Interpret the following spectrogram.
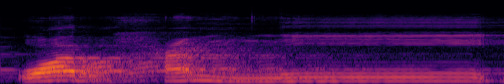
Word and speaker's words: وارحمني: মাগফিরাতাম মিন ইনদিকা ওয়ারহামনি, আমরা এখানে বড় হা আছে, হলকের মধ্যখান থেকে উচ্চারিত হবে ওয়ারহামনি, ওয়ারহামনি, নুনিয়াজের নি, এখানে 3 আলিফ টান, ওয়ারহামনি।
